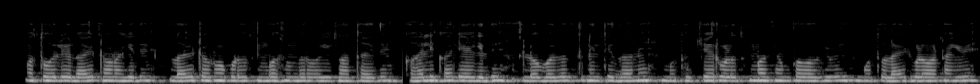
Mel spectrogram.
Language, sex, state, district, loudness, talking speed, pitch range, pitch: Kannada, male, Karnataka, Dharwad, -27 LUFS, 165 wpm, 165-175 Hz, 170 Hz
